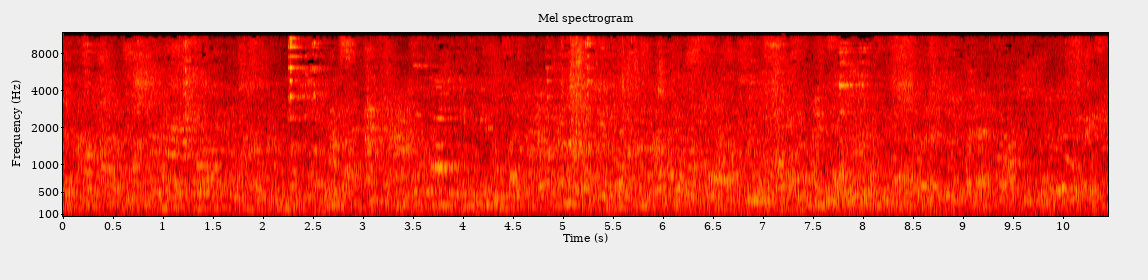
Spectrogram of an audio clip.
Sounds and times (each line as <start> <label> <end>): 3.0 children 4.4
